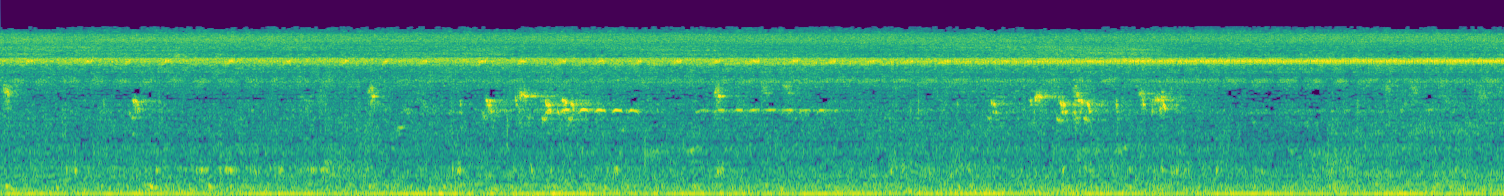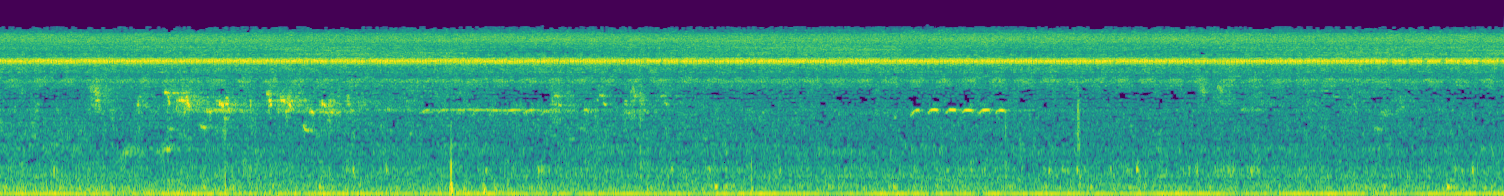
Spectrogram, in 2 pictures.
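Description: Steady high-pitched insect drone with short, high bird chirps and brief whistles coming and going.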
